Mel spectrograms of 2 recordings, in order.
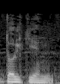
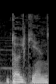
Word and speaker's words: Tolkien: Vamos a ver, yo siempre he dicho Tolkien con, pronunciando la E. ¿Tolkien? Tolkien, sí.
